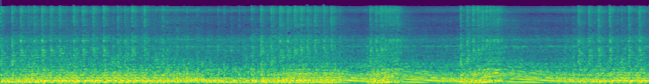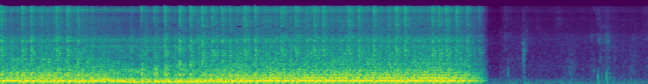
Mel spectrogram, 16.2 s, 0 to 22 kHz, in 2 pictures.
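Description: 1969 Yamaha DS6's two-stroke parallel-twin engine running, with the throttle blipped a few times so the revs rise and fall, then cutting off suddenly about 14 seconds in. It is running poorly, reluctant to idle and boggy on the throttle, which points to a carburetor problem.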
